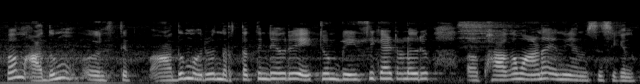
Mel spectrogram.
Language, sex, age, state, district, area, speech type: Malayalam, female, 30-45, Kerala, Pathanamthitta, rural, spontaneous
